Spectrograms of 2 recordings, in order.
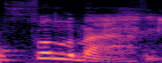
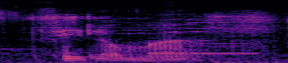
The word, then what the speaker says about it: Philomath: Oh, Philomath. I was right. Philomath. Although some say it also as Philomath.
